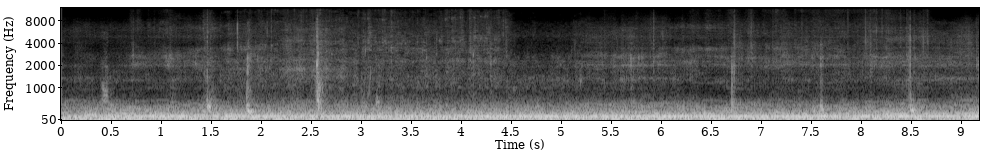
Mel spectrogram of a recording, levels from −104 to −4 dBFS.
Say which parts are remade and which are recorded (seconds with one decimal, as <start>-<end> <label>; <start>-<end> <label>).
0.0-1.6 remade; 1.6-5.2 recorded; 5.2-9.2 remade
